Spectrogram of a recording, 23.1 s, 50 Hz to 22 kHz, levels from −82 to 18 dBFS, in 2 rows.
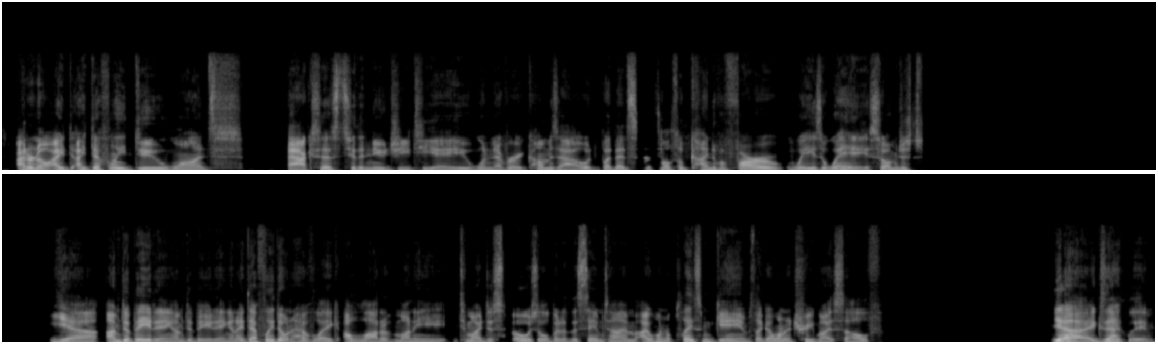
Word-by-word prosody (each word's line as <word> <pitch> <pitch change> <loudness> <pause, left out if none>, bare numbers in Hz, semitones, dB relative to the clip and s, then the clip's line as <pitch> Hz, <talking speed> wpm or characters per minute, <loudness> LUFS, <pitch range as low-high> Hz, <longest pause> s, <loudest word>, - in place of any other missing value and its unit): I - - +7
don't 165 - +7
know. 135 - +4
I 130 - +6
d 125 - -6
I 130 - +5
definitely 175 - +1
do 125 +1 0
want 110 -5 -5 0.4
access 120 +2 +5
to 130 +1 -3
the 110 -3 -4
new 110 +1 -2
GTA 110 0 -5
whenever 110 +1 -6
it 100 - -7
comes 120 -3 -5
out, 105 +5 -4
but 115 -3 -3
that's 125 0 -2
that's 135 +3 -12
also 175 +4 -3
kind 155 -1 -3
of 155 - -3
a 140 - -5
far 125 0 +3
ways 115 +1 -3
away. 115 -4 -1
So 130 +4 -2
I'm 125 - -4
just 140 +2 -6 2.8
Yeah, 110 -5 +2
I'm 145 +3 +4
debating, 125 -10 +4
I'm 110 +2 -5
debating. 105 -2 -4
And 105 - -3
I 110 - +1
definitely 155 +6 +2
don't 150 -5 +1
have, 115 -3 -4
like, 100 -2 -4
a 115 - +2
lot 105 -1 -2
of 105 -1 -6
money 100 -2 -7
to 130 - -11
my 110 -3 0
disposal, 110 +1 -4
but 110 +1 -6
at 105 - -9
the 115 - -8
same 120 +1 -3
time, 115 -1 -5
I 120 - +2
wanna 230 - -5
play 185 -6 +1
some 140 -11 -5
games. 105 -1 -1
Like, 110 +2 -3
I - - -1
wanna 125 -5 -2
treat 135 +2 -3
myself. 100 -1 -6 1.7
Yeah, - - +10
exactly. 125 - 0
115 Hz, 170 wpm, -25 LUFS, 105-130 Hz, 2.8 s, Yeah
